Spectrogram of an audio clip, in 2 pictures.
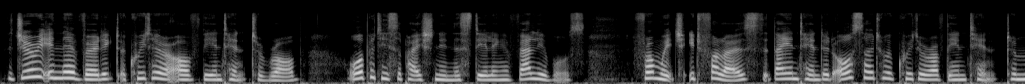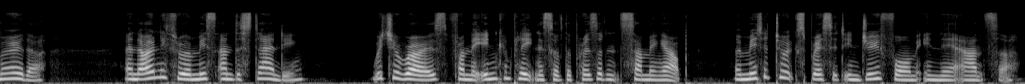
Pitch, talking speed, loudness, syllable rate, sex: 235 Hz, 175 wpm, -19 LUFS, 5.5 syllables/s, female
